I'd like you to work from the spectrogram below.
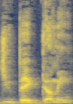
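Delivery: put-on quiet mumble under the breath. Retelling what a woman at a laptop said: imitating someone mumbling under breath. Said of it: "she's kinda mumbling under her breath".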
